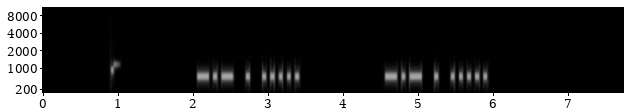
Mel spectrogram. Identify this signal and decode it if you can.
Morse code, heard as a keyed tone, about 22 wpm, 700 Hz. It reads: KE5 KE5
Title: USA Call Sign Prefixes - Repeated 2x - 22wpm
